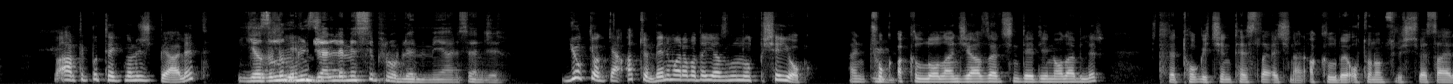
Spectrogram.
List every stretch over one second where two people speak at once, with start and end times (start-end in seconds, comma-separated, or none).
none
